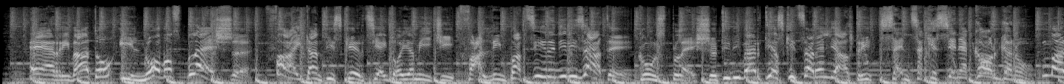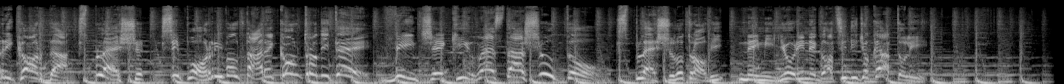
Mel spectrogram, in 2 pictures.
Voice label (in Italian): Spot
